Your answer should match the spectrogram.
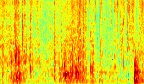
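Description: Clear plastic bag crinkling and cardboard box flaps rubbing as a plastic-wrapped space heater is lifted out of its box: a dense, continuous run of small crackles.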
